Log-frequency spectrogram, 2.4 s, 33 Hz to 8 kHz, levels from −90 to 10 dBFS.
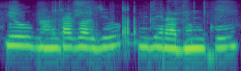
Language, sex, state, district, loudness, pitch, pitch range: Garhwali, female, Uttarakhand, Uttarkashi, -16 LUFS, 215 Hz, 200-225 Hz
